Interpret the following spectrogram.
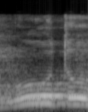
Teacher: موتو واو مدہ اور تو وہ بھی واو مدہ ہے، موتو دونوں برابر لمبے کریں گے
